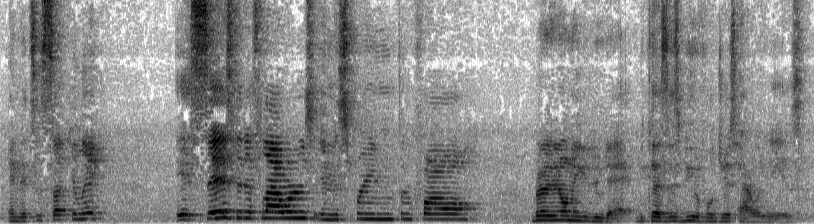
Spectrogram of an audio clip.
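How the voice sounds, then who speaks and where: A woman talking casually in a sewing vlog, chatty, excitable and prone to rambling. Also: fairly low pitch. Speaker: sewing vlogger. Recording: roomy echo, faint background noise.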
